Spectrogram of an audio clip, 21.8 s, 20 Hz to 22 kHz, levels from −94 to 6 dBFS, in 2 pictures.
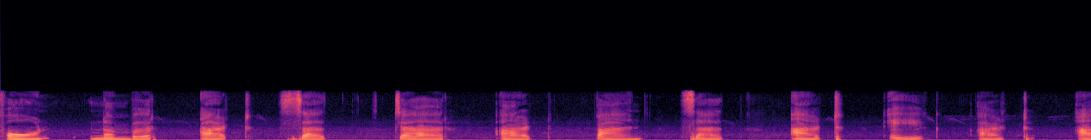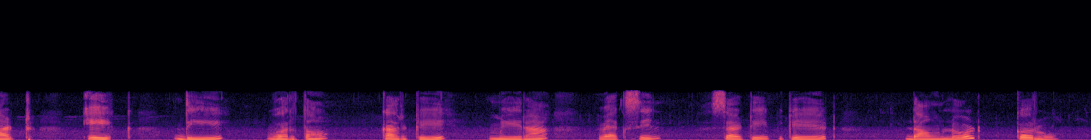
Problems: background sounds at intervals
